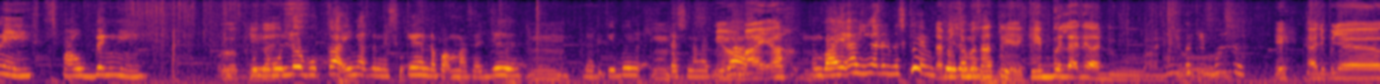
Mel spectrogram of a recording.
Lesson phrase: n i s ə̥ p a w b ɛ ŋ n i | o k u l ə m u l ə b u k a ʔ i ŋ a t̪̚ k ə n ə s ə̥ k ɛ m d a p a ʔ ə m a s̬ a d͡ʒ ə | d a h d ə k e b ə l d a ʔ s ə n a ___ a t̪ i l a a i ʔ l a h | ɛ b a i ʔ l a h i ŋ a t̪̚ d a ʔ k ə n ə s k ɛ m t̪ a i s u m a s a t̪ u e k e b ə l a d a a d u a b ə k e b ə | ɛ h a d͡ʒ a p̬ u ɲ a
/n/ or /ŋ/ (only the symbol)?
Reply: ŋ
